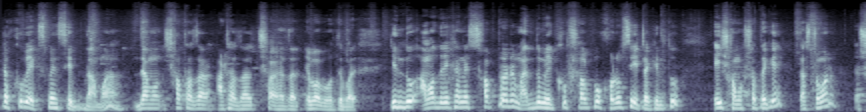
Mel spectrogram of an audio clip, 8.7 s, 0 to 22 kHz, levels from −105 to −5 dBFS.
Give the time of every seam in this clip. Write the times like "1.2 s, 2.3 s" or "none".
none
